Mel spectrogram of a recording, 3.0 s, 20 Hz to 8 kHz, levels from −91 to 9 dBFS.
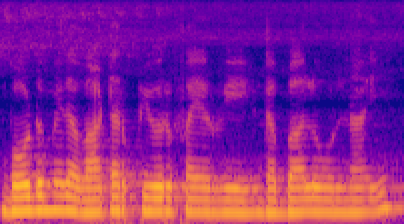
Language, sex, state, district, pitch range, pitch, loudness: Telugu, male, Telangana, Mahabubabad, 125-140 Hz, 130 Hz, -16 LUFS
